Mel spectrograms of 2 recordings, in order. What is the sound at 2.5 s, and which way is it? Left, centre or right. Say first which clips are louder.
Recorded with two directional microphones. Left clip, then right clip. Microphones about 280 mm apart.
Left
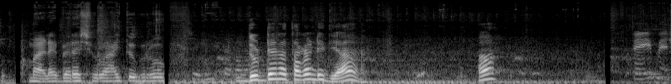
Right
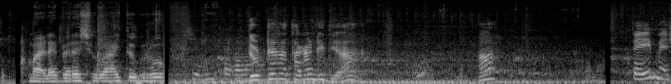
Speech: left 12 dB; centre.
